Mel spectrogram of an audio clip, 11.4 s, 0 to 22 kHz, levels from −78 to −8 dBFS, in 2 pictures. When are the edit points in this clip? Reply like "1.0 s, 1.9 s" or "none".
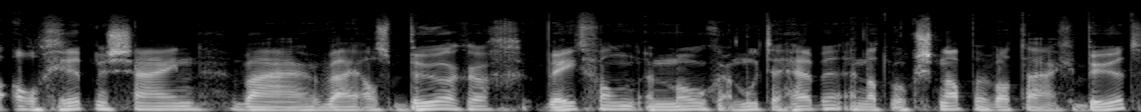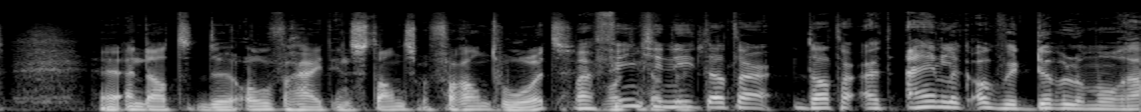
7.8 s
